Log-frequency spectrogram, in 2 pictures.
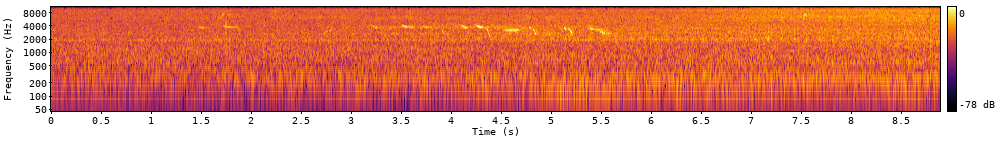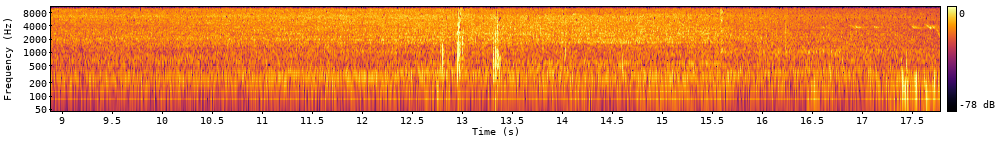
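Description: A motor vehicle's engine running steadily, its hum growing louder toward the middle. Two sharp knocks come about thirteen seconds in, and a few short bird chirps about four seconds in.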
